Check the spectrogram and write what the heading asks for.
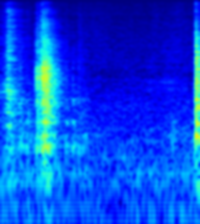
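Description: Metal drip tray parts of an espresso machine clattering as they are handled: two short clinks in the first half second, then quiet.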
